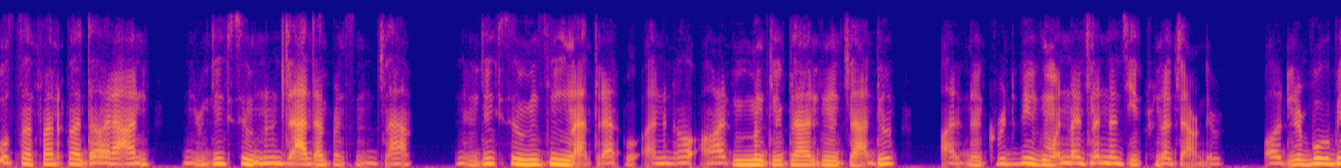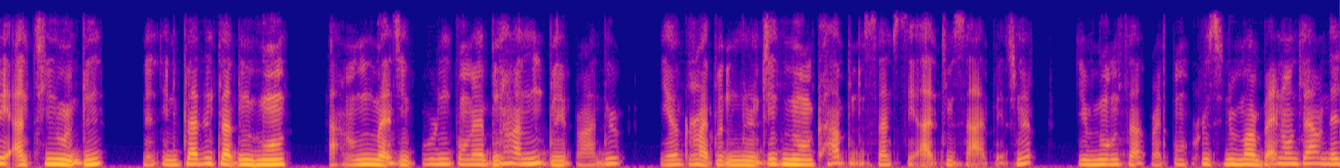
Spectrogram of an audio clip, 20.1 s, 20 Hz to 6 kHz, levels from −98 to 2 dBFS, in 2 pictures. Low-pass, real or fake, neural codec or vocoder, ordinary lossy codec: 5.4 kHz; fake; autoencoder, 22.05 kHz, a latent of 192 numbers a frame, VITS, trained on many speakers; none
